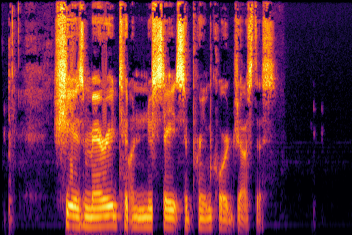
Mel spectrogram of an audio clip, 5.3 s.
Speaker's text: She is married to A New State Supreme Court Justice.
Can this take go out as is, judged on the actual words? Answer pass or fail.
pass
